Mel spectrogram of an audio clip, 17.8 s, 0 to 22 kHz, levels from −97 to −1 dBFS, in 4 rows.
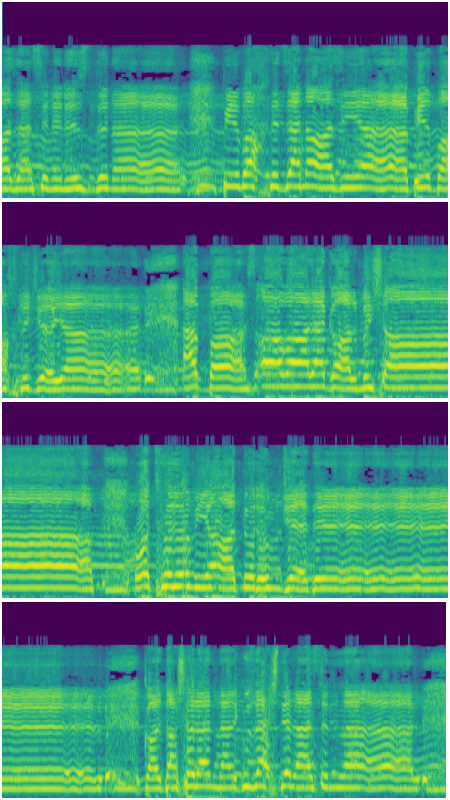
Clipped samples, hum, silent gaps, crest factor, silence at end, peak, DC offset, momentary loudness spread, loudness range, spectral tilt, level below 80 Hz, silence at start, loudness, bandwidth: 0.3%; none; none; 8 dB; 0 s; 0 dBFS; under 0.1%; 6 LU; 3 LU; -4 dB/octave; -36 dBFS; 0 s; -8 LUFS; 9.2 kHz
